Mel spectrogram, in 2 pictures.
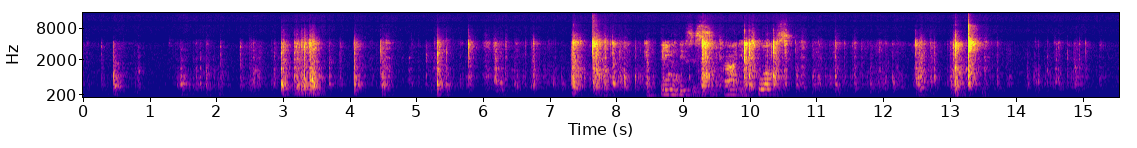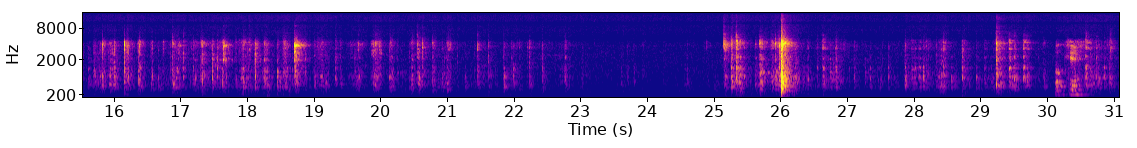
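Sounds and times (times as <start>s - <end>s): small clicks and rattles: 0.0s - 31.0s.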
